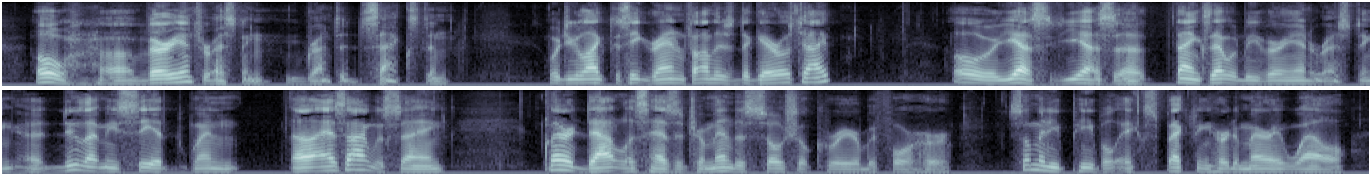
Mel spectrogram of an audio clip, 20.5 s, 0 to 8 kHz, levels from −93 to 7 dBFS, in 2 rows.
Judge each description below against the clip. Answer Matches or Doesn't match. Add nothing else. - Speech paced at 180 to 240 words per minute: Doesn't match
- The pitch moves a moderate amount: Matches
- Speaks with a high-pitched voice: Doesn't match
